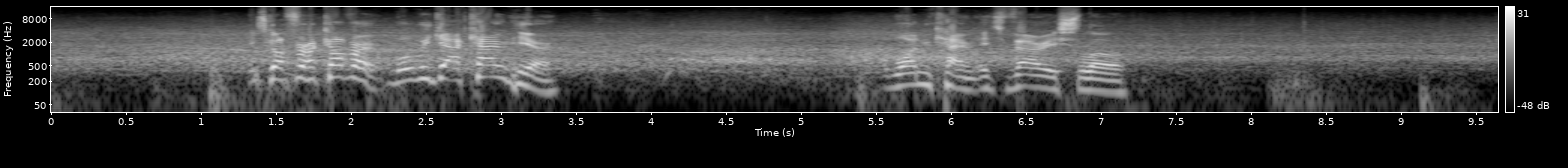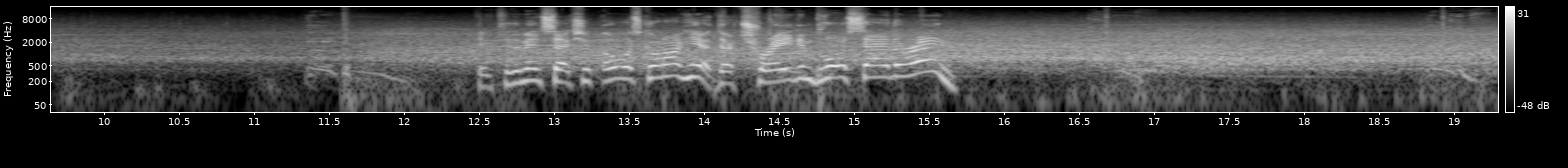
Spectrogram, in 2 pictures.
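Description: A crowd cheers steadily in a large arena.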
